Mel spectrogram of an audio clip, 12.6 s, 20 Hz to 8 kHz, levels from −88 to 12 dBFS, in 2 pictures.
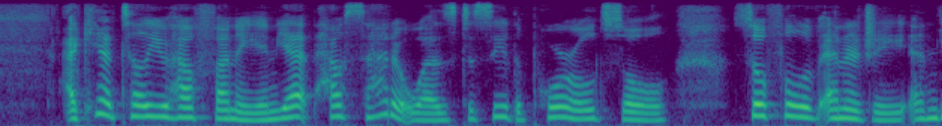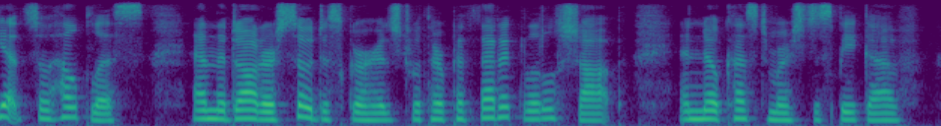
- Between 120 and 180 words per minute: No, average, 200 wpm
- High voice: Yes, high, 195 Hz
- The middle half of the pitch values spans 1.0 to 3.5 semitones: No, average, 4.9 semitones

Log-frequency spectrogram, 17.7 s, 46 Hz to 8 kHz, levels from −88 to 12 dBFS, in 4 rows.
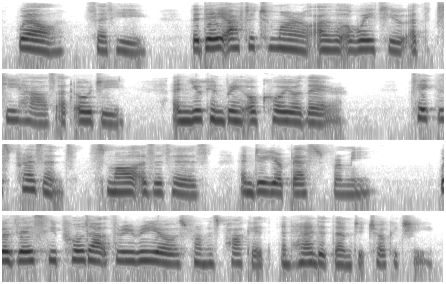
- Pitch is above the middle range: Yes, high, 205 Hz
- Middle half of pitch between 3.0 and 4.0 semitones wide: Yes, average, 3.4 semitones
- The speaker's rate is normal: Yes, average, 180 wpm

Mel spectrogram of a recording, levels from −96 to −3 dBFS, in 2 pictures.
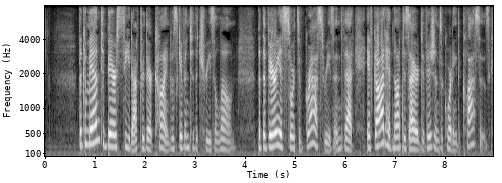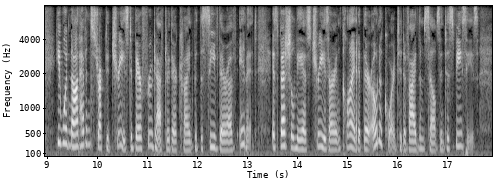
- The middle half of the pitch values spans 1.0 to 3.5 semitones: No, average, 4.8 semitones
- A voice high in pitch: Yes, high, 215 Hz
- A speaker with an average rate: No, fast, 220 wpm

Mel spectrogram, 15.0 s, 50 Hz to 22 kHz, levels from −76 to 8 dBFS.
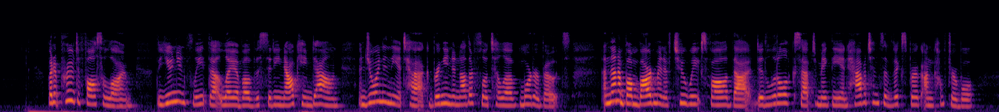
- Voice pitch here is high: Yes, very high, 250 Hz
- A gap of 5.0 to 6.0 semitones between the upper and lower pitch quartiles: No, average, 3.5 semitones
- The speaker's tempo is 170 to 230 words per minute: Yes, average, 190 wpm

